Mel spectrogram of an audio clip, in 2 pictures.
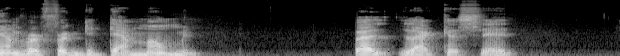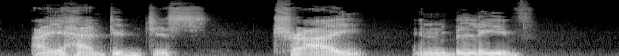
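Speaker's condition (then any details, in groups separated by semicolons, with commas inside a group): Cerebral palsy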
